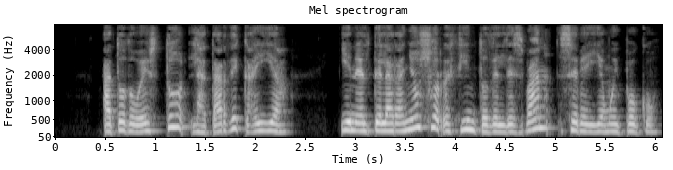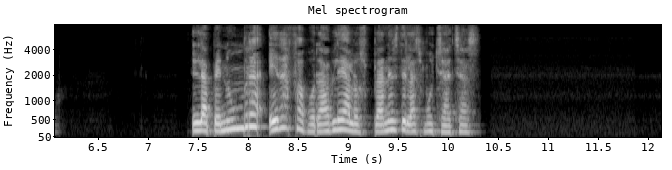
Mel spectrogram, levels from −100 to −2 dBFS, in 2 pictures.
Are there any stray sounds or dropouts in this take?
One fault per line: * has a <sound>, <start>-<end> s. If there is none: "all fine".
all fine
